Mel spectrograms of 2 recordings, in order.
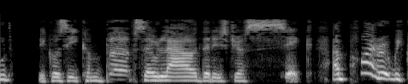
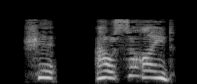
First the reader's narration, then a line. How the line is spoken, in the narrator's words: Omar cries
